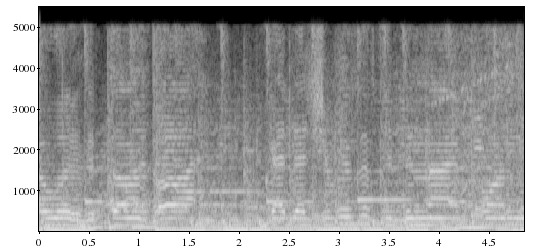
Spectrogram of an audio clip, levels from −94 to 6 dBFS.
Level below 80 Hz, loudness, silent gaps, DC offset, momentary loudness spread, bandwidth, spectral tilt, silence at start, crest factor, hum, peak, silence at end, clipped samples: -16 dBFS; -11 LUFS; none; under 0.1%; 3 LU; 5.2 kHz; -8 dB/octave; 0 s; 10 dB; none; 0 dBFS; 0 s; under 0.1%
